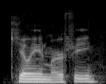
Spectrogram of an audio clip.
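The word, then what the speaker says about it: Cillian Murphy: played a scarecrow um killian murphy yes is that i think that's how you pronounce this yeah it is he he had that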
